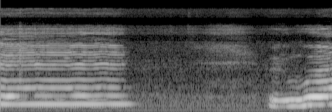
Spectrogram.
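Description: An older woman singing a folk song unaccompanied, holding one long steady note for about a second, then breaking off for a short pause before the next line.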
